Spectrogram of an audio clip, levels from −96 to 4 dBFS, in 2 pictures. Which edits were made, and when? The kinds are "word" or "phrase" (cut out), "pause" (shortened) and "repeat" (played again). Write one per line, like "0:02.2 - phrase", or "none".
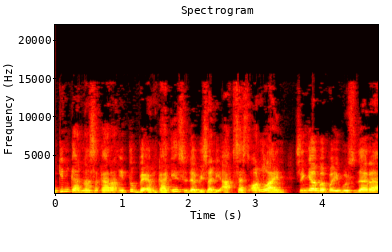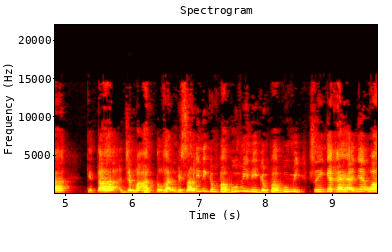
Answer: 0:03.5 - pause
0:07.0 - phrase
0:08.6 - pause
